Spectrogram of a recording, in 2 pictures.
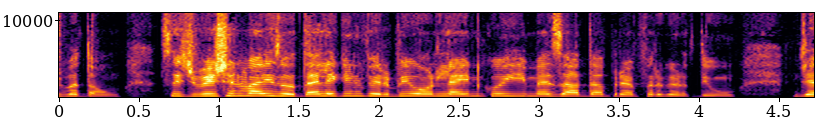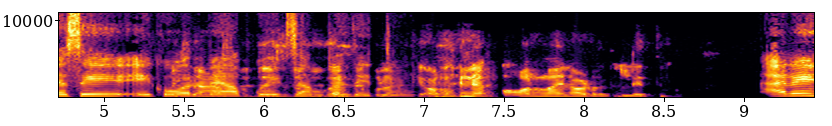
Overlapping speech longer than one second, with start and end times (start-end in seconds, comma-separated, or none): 5.4-7.0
